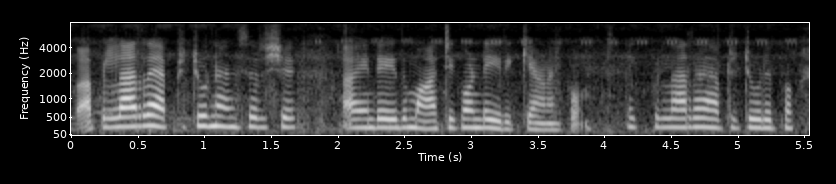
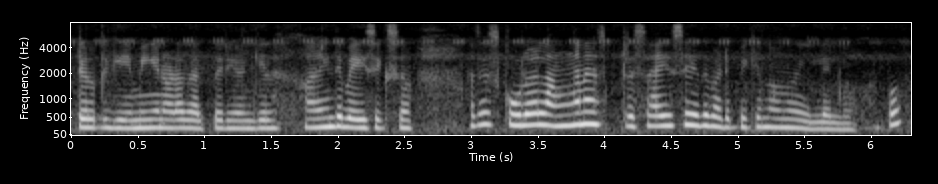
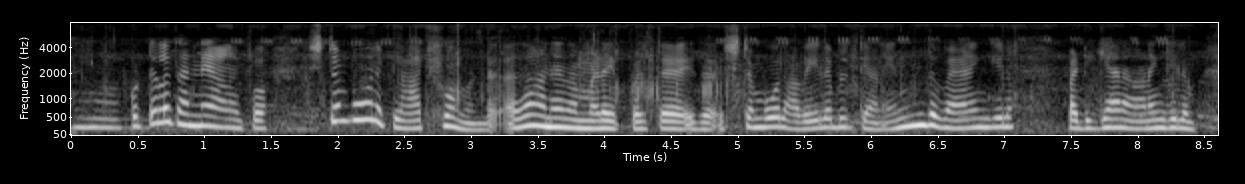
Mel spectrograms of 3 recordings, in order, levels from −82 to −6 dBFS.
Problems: background sounds at intervals, low volume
